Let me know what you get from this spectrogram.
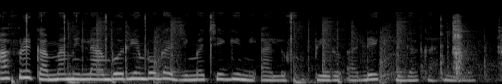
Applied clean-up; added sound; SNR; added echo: none; Scissors + Scratching (performance technique); 13 dB; none.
